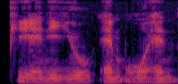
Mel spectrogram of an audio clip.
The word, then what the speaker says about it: pneumonia: 뉴 보니 아 즉 pneumonia 아이인데 앞에 피가 묵음 이지만 기획 이렇게 폐의 앞에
